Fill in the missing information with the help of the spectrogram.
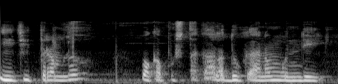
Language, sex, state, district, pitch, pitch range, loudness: Telugu, male, Telangana, Hyderabad, 195 Hz, 185-210 Hz, -16 LUFS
